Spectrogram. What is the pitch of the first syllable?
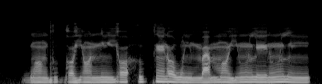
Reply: low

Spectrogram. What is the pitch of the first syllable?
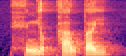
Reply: rising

